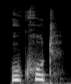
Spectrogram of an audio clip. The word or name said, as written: ukrudt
